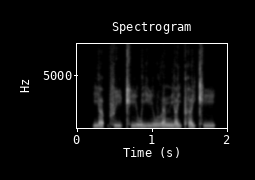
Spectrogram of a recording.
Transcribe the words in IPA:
j ɐ˨˥ p̚ f iː˨ kʰ iː˨˩ w j iː˨˧ w l ɐ˨ n j ɐ˨ j pʰ ɐ˧ j kʰ iː˧

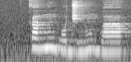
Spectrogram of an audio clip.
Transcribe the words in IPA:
k a˦ n ũ˦ b ɔ˧ d͡ʒ i˨ ɾ ũ˨˦ b a˧

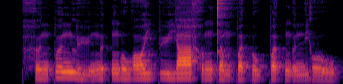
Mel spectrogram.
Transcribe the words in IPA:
h ɵ˨ n p ɵ˥ n l yː˨˩ n̪ ɵ˧ t̚ ŋ o˨ w ɔː˧ j p yː˨ j aː˧ h ʊ˨˧ ŋ t̪ ɐ˨ m p ɐ˨ t̚ o˨ w p ɐ˧ k̚ ŋ ɵ˨˧ n j o˨˩ w

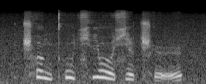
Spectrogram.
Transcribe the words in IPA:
ʈ͡ʂʰ ɤ˥˧ ŋ t̪ʰ u˥˧ t͡ɕʰ j o˥˧ ʊ̯ ɕ i˥˩ ʈ͡ʂʰ ɻ̩˨˩˦

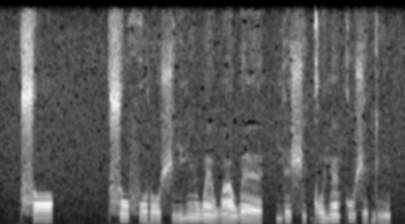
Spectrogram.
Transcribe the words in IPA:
s ɔ˧ | s o˦ f o˧ ɾ o˧ ʃ i˧ j ĩ˦ w ɛ̃˦˨ w ã˨˦ w ɛ˦˨ | j e˧ ʃ i˧ ɡ o˧ j ɛ̃˦ k u˦˨ ʃ e˨ ɡ ĩ˨

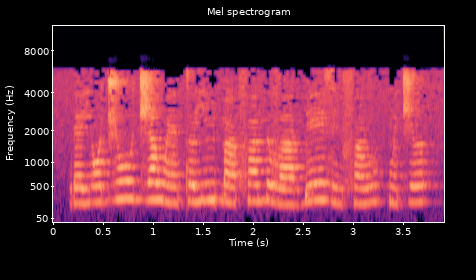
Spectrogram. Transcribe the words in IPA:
ɾ ɛ˨ j ɔ˧ d͡ʒ oː˦ d͡ʒ a˦ w ɛ̃˧ t ə˦ j ĩ˦ ɓ ã˧ f ã˦ n ə˦˨ v aː˨ ɡ͡b eː˦ z i˨ f ã˧ v u˦ kʷ ɛ̃˧ t͡ʃ ə˦

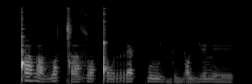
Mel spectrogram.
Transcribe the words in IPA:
ǃ e˦ ðˤ i˨ v ɒ˦ ǀ i˨˦ zˤ u˦ ǃ o˦ r æ˦ kː u˦ ɲ i˨ b e˨ j ɒ˨ ʎ e˦ l e˦

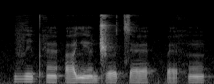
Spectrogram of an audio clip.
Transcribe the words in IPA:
v e˦ pʰ æ̃˧ ʔ a˨˦ lʲ æ̃˧ ɖ͡ʐ œ˨˦ t͡s æ˧ | p æ˨ h œ̃˦

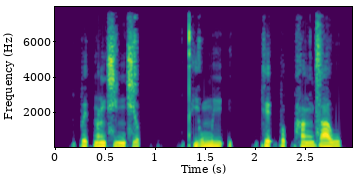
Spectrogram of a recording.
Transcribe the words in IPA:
p e˨ t̚ ã˧ ŋ ɕ i˨˩ ŋ ɕ ə˨ p̚ | t̪ʰ j u˧ m i˦ ʔ | k e˦ ʔ p ə˨ p̚ h ã˨˩ ŋ d͡z a˧ w

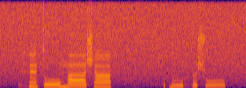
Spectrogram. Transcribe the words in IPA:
h ɛ̃˦˨ t oː˦ m aː˧ ʃ ã˦ | ɗ u˧ h ə˨ ʃ o˨

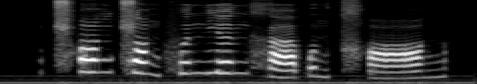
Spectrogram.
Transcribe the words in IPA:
ʈ͡ʂʰ ɑ˥ ŋ ʈ͡ʂ ɑ˥˩ ŋ f ə˥ n j ɛ˥ n x ä˧˥ p ɤ˧ ŋ t͡sʰ ɑ˧˥ ŋ

